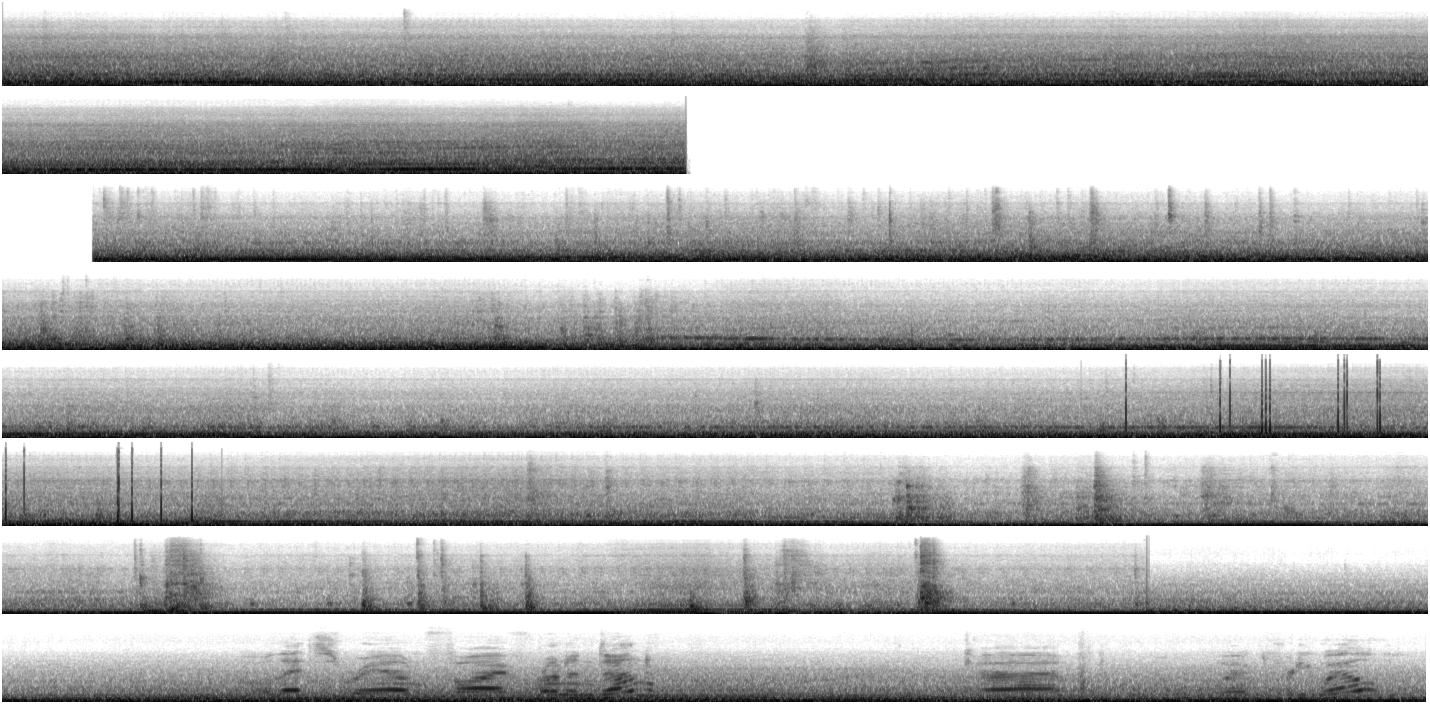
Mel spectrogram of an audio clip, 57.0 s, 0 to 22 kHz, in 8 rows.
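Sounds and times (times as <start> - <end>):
engine and road noise: 0.0 - 10.6, 14.7 - 57.0
car engine running: 14.7 - 57.0
sharp clicks and knocks: 33.9 - 36.9, 40.0 - 42.7, 43.4 - 48.6
man's voice: 51.1 - 53.2, 56.0 - 56.9.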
